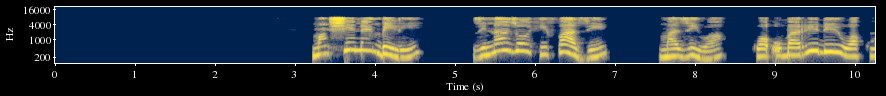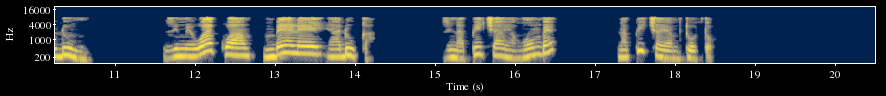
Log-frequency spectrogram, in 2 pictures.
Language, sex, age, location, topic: Swahili, female, 18-24, Dar es Salaam, finance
